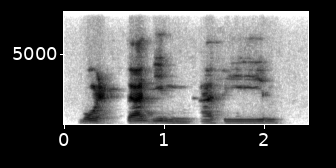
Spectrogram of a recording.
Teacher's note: Bedakan, ain ada pada lafaz mu'tadin. Athim, hamzah ada pada lafaz athim.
